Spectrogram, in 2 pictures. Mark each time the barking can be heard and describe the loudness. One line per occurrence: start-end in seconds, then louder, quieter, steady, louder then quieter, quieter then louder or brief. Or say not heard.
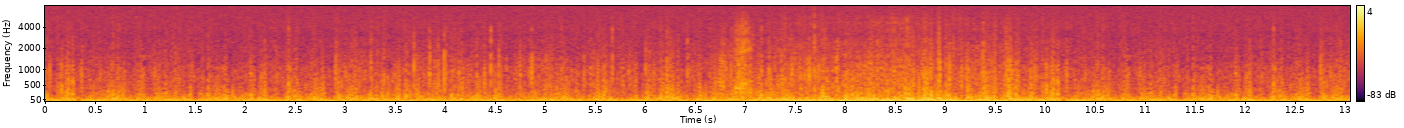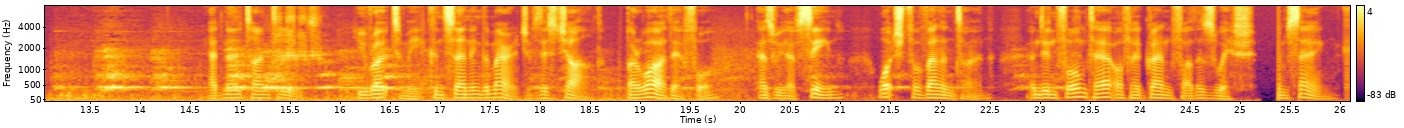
13.2-23.4 quieter.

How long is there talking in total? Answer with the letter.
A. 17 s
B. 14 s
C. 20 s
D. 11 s
D.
